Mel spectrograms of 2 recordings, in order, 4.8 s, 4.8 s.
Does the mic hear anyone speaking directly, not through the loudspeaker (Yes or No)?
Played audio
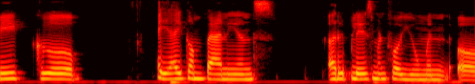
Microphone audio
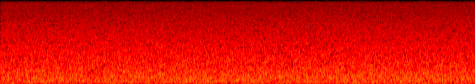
No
